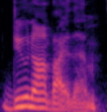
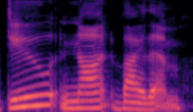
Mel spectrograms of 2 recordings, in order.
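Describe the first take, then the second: First: Said in the usual way. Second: Slow, stressed "do not buy them"; emphatic warning. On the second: Shown as a demonstration. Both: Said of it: "warning listeners".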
